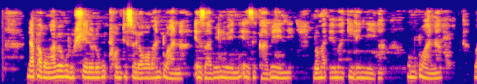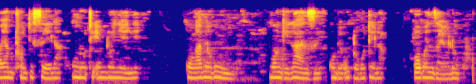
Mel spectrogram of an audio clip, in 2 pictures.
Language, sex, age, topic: North Ndebele, female, 36-49, health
